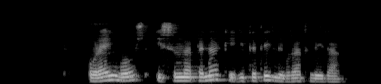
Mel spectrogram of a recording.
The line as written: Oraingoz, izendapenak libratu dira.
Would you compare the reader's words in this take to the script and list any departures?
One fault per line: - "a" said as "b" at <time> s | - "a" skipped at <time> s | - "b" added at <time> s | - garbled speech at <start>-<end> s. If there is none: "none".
- "egitetik" added at 2.3 s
